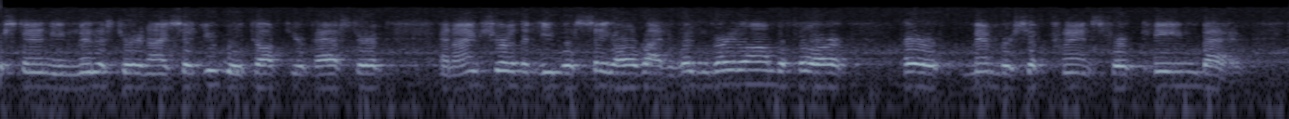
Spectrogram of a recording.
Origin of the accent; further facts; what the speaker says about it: East St. Louis, Illinois, United States; also born or lived in Chicago; We lived in South Chicago. I was just a kid at the time when we moved from South Chicago. My father was in the lumber business, and he was transferred down to East St. Louis, 300 miles south of Chicago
